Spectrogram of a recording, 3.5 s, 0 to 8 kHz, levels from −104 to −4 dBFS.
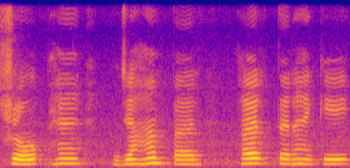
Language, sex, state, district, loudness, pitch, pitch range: Hindi, male, Punjab, Fazilka, -18 LUFS, 225 Hz, 215-235 Hz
